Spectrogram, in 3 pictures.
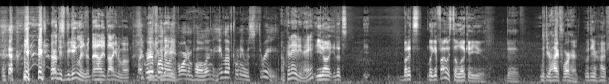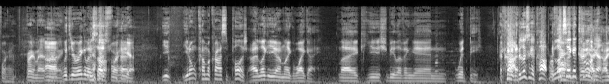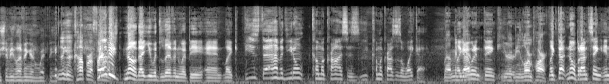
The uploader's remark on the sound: Sits down in the car studio.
